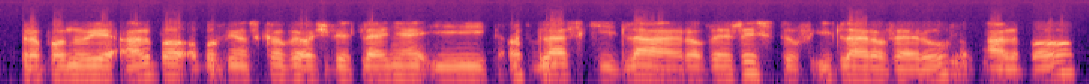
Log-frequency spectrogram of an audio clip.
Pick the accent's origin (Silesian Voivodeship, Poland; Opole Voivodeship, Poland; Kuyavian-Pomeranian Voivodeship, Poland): Kuyavian-Pomeranian Voivodeship, Poland; Toruń; Jadę do pracy, dojeżdżam do innego miasta, jestem z Torunia.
